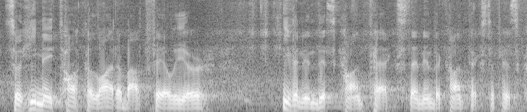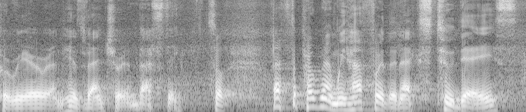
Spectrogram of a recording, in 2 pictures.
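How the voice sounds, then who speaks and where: Man, 60s, from Iran, professor type. Low, warm voice; loose, filler-laden lecture delivery. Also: lively intonation, normal speed, slight background noise, rough recording. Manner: rambling, filler-heavy, frequent "you know" and "frankly". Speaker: professor leading a seminar. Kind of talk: conversational seminar lecture. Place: lecture room at a graduate school.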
